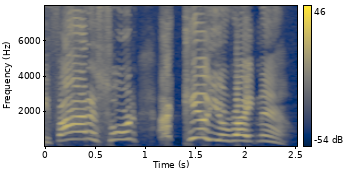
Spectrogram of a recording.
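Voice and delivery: Balaam raging at his donkey; furious threat. Acted. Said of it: "So Balaam says to his donkey".

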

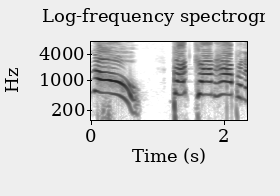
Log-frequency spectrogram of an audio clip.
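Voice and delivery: high, loud flat-out denial; exasperated dad. Acted. Dad rejecting his son's excuse, exasperated. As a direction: burst out in acted disbelief.

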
